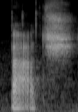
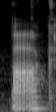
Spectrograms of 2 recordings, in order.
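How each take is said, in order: First: The name ends with a tch sound. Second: The name ends with a hard k-like sound. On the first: The speaker calls it wrong. "not Batch" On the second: The speaker calls it right. "pronounced like Bach"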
